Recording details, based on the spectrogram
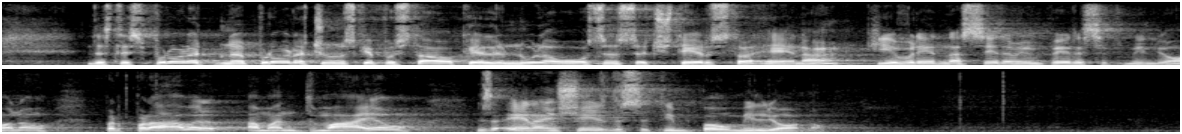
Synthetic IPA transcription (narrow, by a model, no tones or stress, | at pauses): d̪ast̪ɛsnapɾoɾat͡ʃunskɛpɔst̪aːwkɛnuːlaoːsənsɛt̪ʃt̪eːɾst̪ɔʔɛːnakijɛwɾeːd̪naseːd̪əmimpeːd̪ɛsɛt̪miljoːnɔw | pɾɛpɾaːʋəlamand̪maːjɔwzaʔɛːnainʃeːzd̪ɛsɛt̪impɔwmiljo̰ːnɔ̰w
